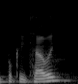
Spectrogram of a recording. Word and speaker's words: Pukekohe: That's not Pookie, it's actually Pukekohe.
